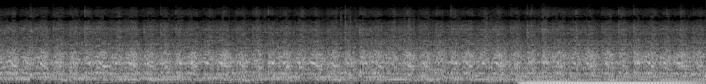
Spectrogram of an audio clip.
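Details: Land Rover Defender 90 swapped from 2.4 TDCI to BMW X5 engine: steady cranking about three turns a second, never catches; cranks but won't start, main relay checked, owners suspect no fuel reaching it.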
